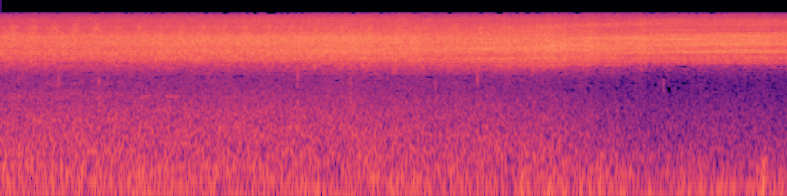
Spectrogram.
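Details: Red-veined cicada calling for a mate in Guangming Park, Zhongli, Taiwan, producing a powerful sustained metallic buzz that fills the whole clip without break.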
